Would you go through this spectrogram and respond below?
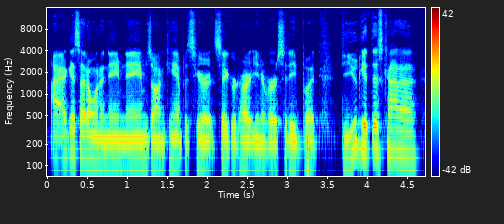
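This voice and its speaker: Brief: Midwestern male host, mid pitch, loose and joking, plenty of uhs. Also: fast, a bit bright. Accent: Midwestern American. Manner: joking, chatty, with filler words. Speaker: interview host. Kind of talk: casual interview questions.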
